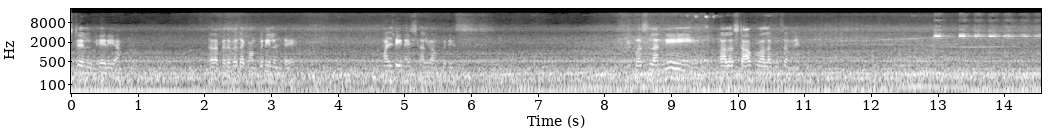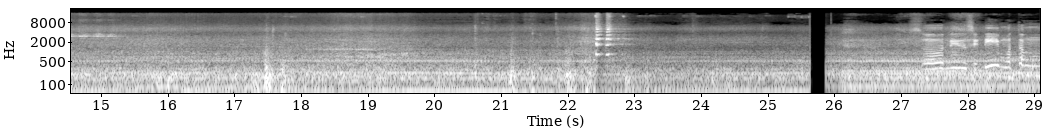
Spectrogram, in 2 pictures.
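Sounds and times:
car engine and road noise: 0.0s - 29.0s
short horn toot: 22.4s - 23.1s.

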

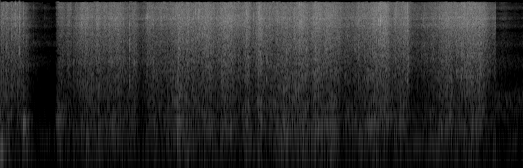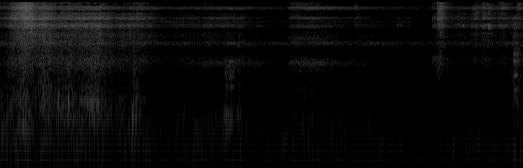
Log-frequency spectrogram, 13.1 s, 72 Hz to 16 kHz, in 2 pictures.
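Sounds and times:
plastic bag rustling and crinkling: 0.0s - 7.8s.

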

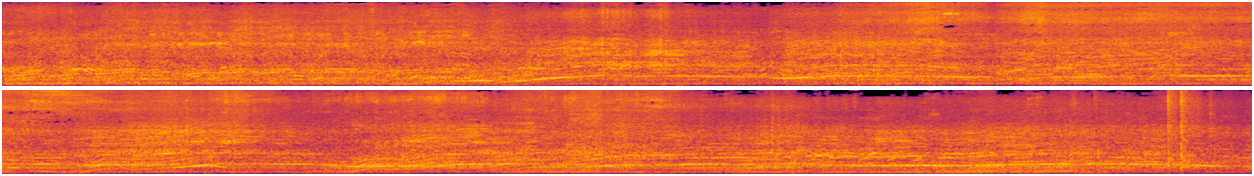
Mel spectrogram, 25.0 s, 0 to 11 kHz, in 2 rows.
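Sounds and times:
car engine at high revs: 0.0s - 25.0s
sharp cracks: 24.1s - 24.7s.

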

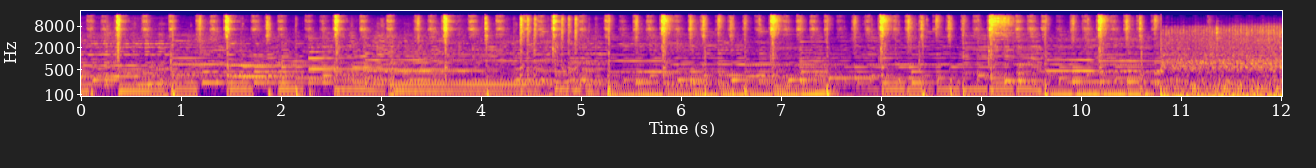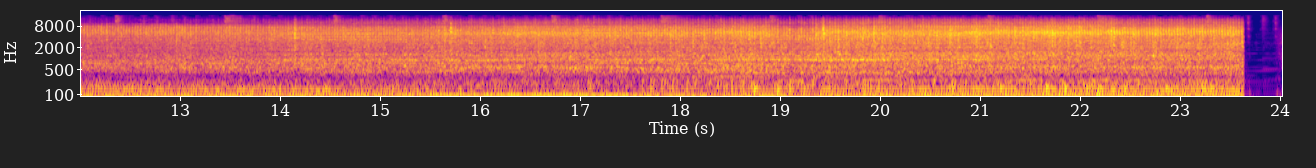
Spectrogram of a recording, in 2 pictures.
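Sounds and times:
dozer engine droning: 10.7s - 23.7s.

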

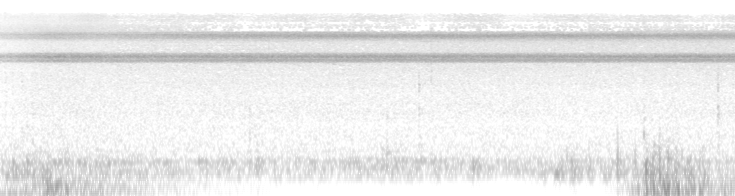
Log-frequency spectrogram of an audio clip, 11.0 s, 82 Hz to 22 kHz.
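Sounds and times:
low steady hum: 0.0s - 4.4s, 9.2s - 11.0s
insects trilling: 0.0s - 11.0s.

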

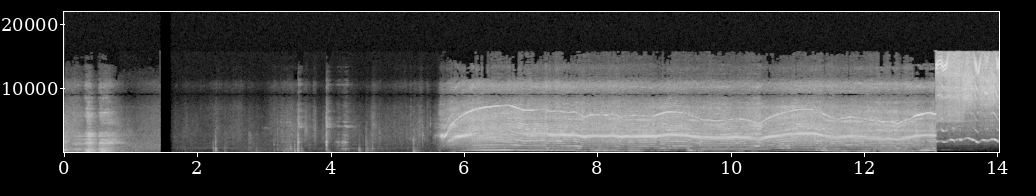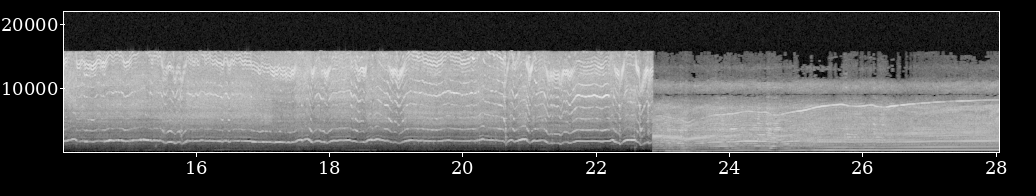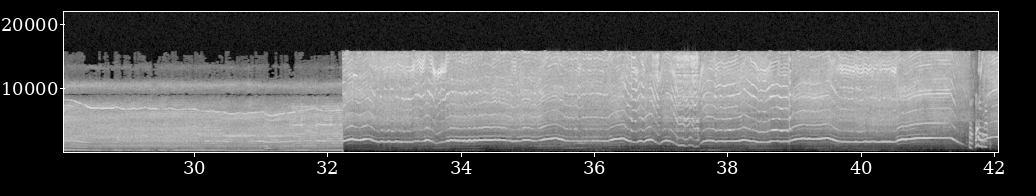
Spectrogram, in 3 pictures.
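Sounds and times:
wire wheel power tool whining: 5.6s - 42.0s.

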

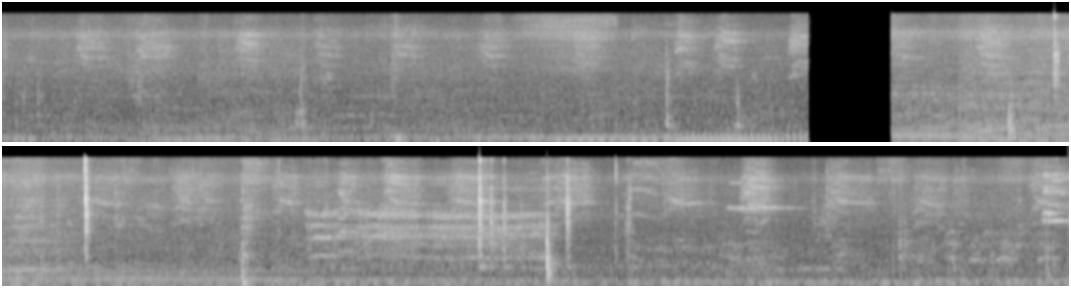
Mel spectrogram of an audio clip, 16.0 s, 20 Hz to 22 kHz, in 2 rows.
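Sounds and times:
rooster crowing: 10.3s - 12.3s.

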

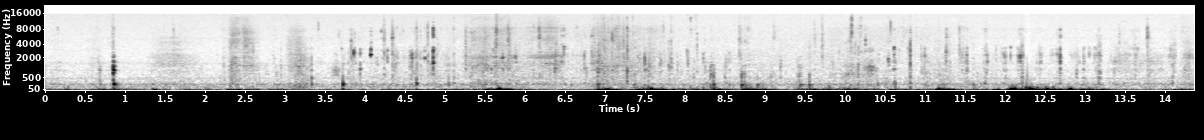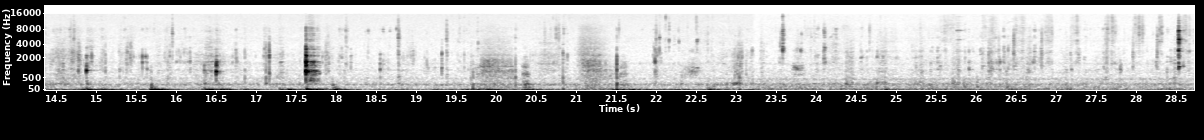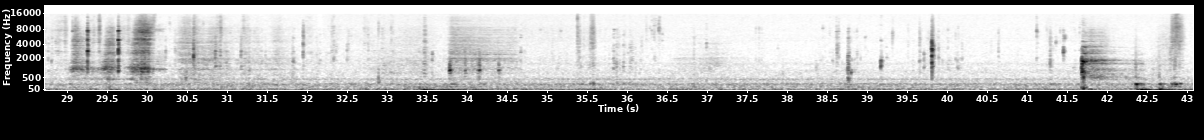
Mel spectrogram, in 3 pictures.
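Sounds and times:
person chewing: 0.4s - 42.2s
person sipping broth: 28.8s - 36.5s.

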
